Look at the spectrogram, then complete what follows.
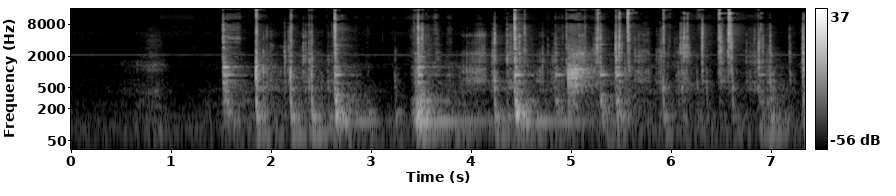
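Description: Irregular metal clicks, knocks and clinks, several a second, some with a short ringing note, as a harmonic balancer and its installation tool are fitted onto an LS engine's crankshaft snout. It starts about a second and a half in, and a low hum sounds for about a second and a half in the middle.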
